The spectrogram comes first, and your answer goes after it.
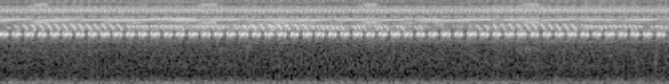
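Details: Chorus of grass insects from a buckwheat field in Ora-dong, Jeju, South Korea: an even, rapid high-pitched pulsing tone with layered scratchy trills above it, dense and unbroken for the whole stretch.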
